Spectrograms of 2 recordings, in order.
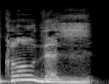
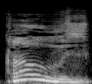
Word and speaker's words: clothes: I gave away some of my clothes，记住 clothes 千万不要念 clothes，那个 th 不念出来的 clothes，跟关门的关门的那个 close the door，那个 close 的发音是一模一样。我要把我一些衣服呢捐出来，捐给慈善机构。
